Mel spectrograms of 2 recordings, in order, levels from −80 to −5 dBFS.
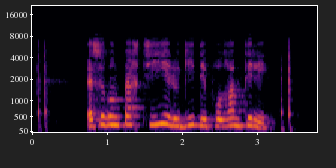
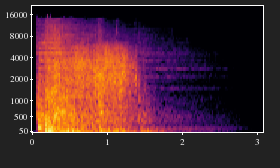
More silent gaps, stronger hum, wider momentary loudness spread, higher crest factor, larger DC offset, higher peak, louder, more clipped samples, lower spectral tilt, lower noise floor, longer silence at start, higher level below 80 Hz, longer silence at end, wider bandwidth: first, 0.64-0.73 s vs none; neither; first, 17 LU vs 13 LU; about the same, 18 dB vs 18 dB; neither; second, -16 dBFS vs 0 dBFS; second, -32 LUFS vs -13 LUFS; neither; about the same, -4.5 dB/octave vs -3.5 dB/octave; second, -52 dBFS vs -64 dBFS; about the same, 0.05 s vs 0.05 s; second, -76 dBFS vs -26 dBFS; second, 0.35 s vs 1.35 s; second, 9 kHz vs 14.5 kHz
